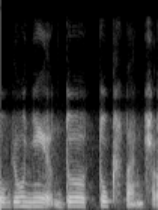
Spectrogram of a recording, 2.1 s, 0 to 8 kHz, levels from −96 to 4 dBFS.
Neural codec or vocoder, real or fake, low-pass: none; real; 7.2 kHz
